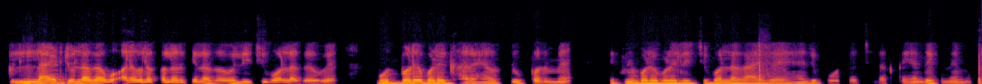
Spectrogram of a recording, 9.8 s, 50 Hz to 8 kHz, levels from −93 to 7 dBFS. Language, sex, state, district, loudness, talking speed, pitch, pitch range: Hindi, male, Bihar, Jahanabad, -20 LUFS, 250 wpm, 145 Hz, 140-155 Hz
